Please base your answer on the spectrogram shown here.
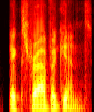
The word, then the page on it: extravagant: American English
